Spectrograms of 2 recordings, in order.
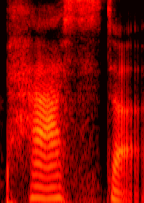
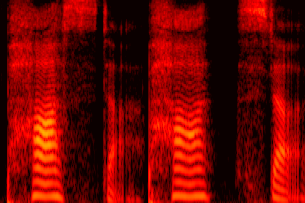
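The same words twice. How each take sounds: First: "pasta" with flat short A as in cat; wrong pronunciation. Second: "pasta" with open AH, PAH-stuh; corrected pronunciation. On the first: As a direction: stretch "pasta" slowly as PASS-tuh. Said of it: "keep mispronouncing it". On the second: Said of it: "People tell you how to pronounce something". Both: Shown as a demonstration.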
